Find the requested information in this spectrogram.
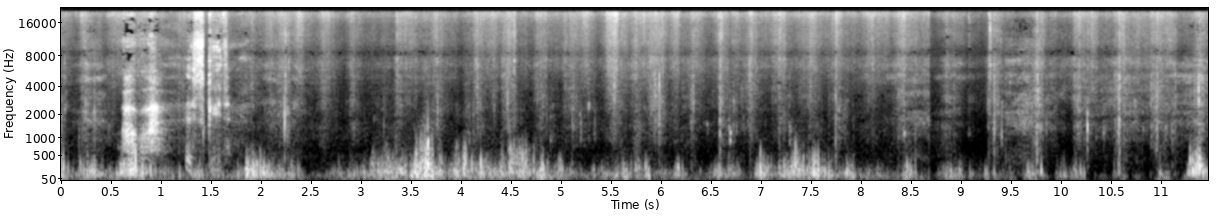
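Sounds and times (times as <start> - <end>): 
barefoot footsteps on stony ground during a downhill mountain run: 0.0 - 11.4
speech: 0.7 - 2.0.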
